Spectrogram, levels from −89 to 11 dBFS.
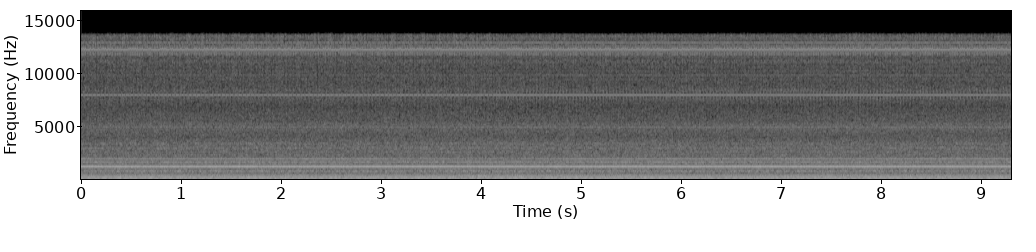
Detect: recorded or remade recorded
